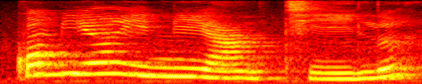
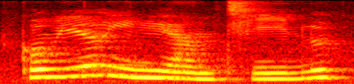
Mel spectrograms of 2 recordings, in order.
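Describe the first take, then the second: First: Slow, careful French model read; slow model phrase. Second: Said in the usual way. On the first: Shown as a demonstration. Teacher modelling for students, slow and clear. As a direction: say it slowly for students to copy.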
